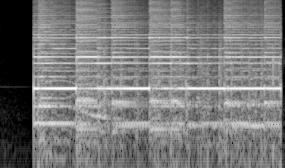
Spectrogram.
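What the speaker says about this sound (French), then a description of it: "Félix Anoblé vient ainsi de sonner la cloche pour l'égalité des sexes" A ceremonial bell rung repeatedly at the BRVM stock exchange: loud, close metallic clangs with long ringing overtones, struck about five times in steady succession with no speech over it.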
